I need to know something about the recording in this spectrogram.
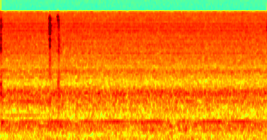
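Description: Steady background hiss with a faint hum, and one or two soft computer-keyboard keystrokes near the start as a digit is typed.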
